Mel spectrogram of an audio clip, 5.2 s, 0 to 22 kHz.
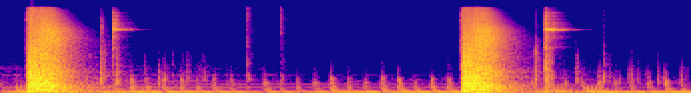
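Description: Two AN-94 assault rifle bursts in 5.45×39mm, fired about three seconds apart. Each two-round burst comes out as a single sharp report, and each is followed about half a second later by a short metallic clink with a brief high ringing. Electronic music with a steady beat plays underneath.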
